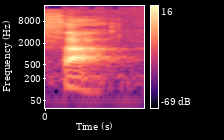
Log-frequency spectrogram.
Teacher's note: সাতা যেমন আমরা বলার সময় সটা ব্যবহার করি, ঠিক সেভাবে এই সাটা নরম আওয়াজে হবে। জিব্বার আগা সামনের দাঁতের আগার সাথে মিলিয়ে নরম আওয়াজ সা।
